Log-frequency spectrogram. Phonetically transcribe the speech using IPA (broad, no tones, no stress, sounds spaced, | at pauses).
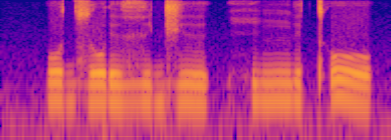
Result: o d͡z o ɾ ɪ ɣ ɪ d͡ʒ ɪ | h i ŋ ɪ tʼ o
